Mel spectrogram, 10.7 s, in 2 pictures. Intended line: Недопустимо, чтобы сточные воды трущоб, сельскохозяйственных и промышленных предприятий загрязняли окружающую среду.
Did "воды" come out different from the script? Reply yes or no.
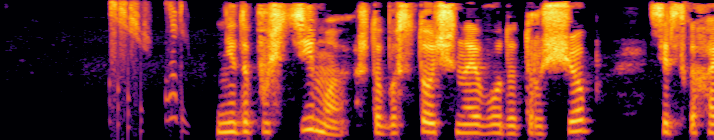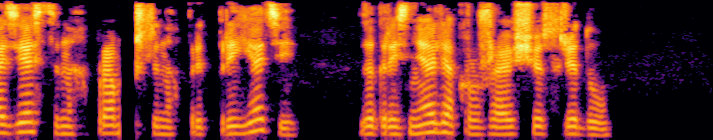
no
